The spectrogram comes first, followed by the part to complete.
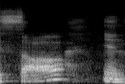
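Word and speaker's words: shine: लिए हमने लिखा सा, और यहाँ एच साइलेंट रहेगा। अब ये जो बड़ा का जो डंडा होता ये इसके साथ में जुड़ जाएगा, तो आप इसको पढ़ेंगे सा इन, साइन का मतलब चमकना।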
